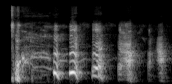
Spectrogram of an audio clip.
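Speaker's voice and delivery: high burst of laughter; real laughter. Real, not acted. Vlogger cracking up at his own impression.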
